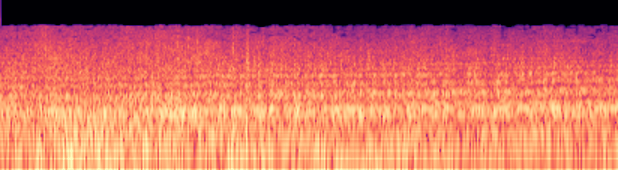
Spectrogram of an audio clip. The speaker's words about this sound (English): Now it seems to be a helicopter, a black helicopter, moving away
